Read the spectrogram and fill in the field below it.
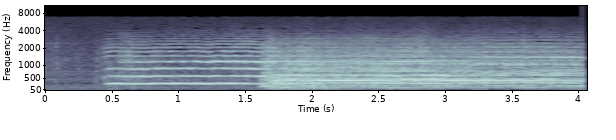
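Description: An alarm goes off with a loud, steady droning tone that sounds for about four seconds; partway through, a second, higher tone joins in and the sound grows harsher. No one speaks.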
